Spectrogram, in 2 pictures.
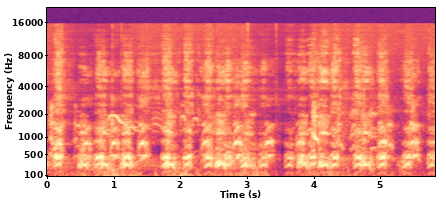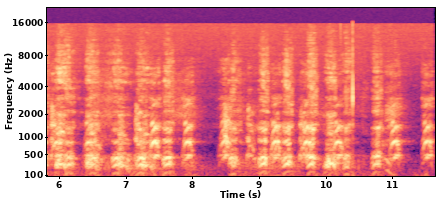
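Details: Himalayan Bhote Kukur sheepdogs, Okhaldhunga type, kept on a farm near Kali Pokhari lake in eastern Nepal at over 3,000 metres, barking hard and continuously in dense overlapping volleys with short pauses around the middle.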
